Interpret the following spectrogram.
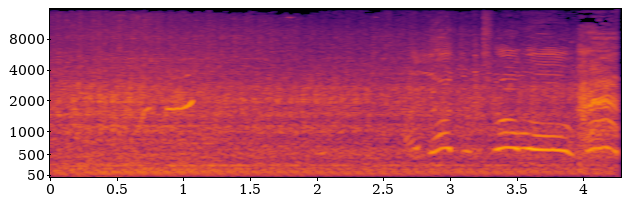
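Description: Military truck's engine running as it drives away, with short voices calling out about a second in and near the end.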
